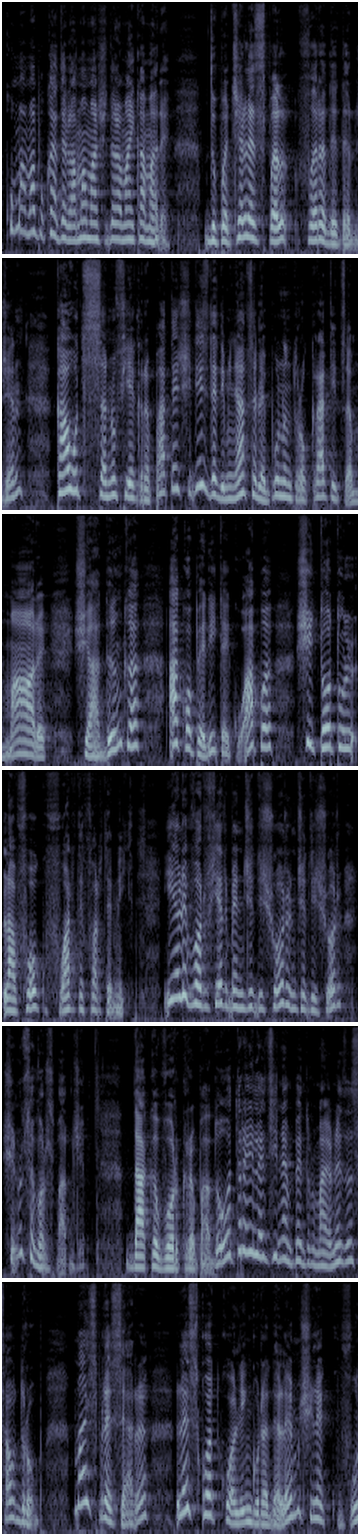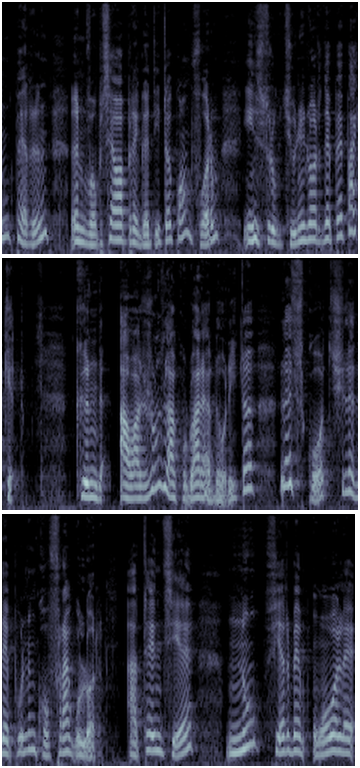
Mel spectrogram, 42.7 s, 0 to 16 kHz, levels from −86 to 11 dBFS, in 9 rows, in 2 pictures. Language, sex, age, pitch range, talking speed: Romanian, female, 50-69, 195-270 Hz, 150 wpm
